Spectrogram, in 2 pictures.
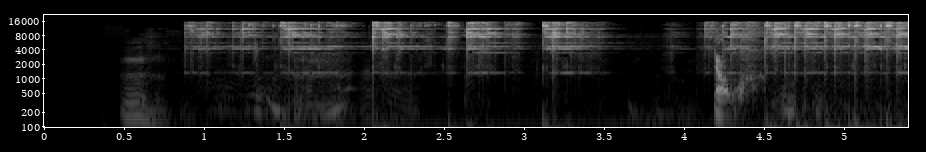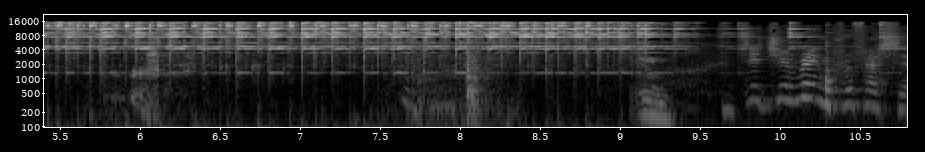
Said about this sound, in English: In fact, I have been ringing for several minutes. I'm sorry, sir. I didn't hear the bell.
